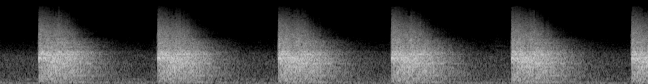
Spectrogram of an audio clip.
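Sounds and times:
gunshots in point shoulder shooting stance in a 1976 demonstration: 0.4s - 6.4s.

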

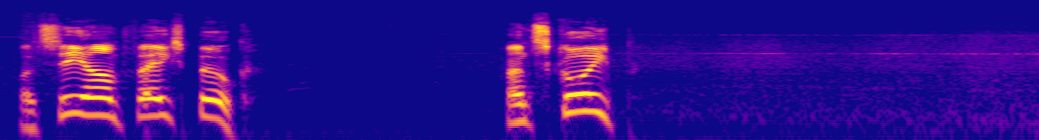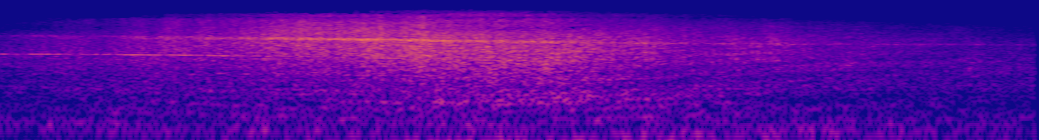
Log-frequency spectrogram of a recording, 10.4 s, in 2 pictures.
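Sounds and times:
speech: 0.1s - 1.4s, 2.6s - 3.2s
airplane taking off at airport: 2.4s - 10.3s.

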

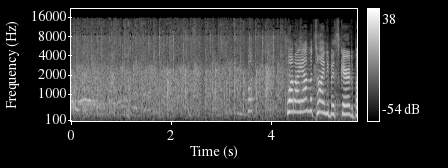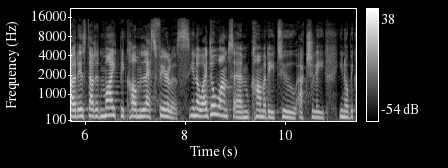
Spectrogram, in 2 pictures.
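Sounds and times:
audience applause: 0.0s - 5.0s
speech: 4.3s - 11.4s.

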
